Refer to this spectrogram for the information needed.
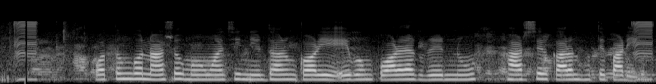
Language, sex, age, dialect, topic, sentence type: Bengali, female, 25-30, Northern/Varendri, agriculture, statement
